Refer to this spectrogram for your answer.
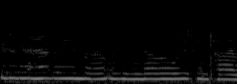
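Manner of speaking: usual speaking voice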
